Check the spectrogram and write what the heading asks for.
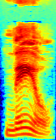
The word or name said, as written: nail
